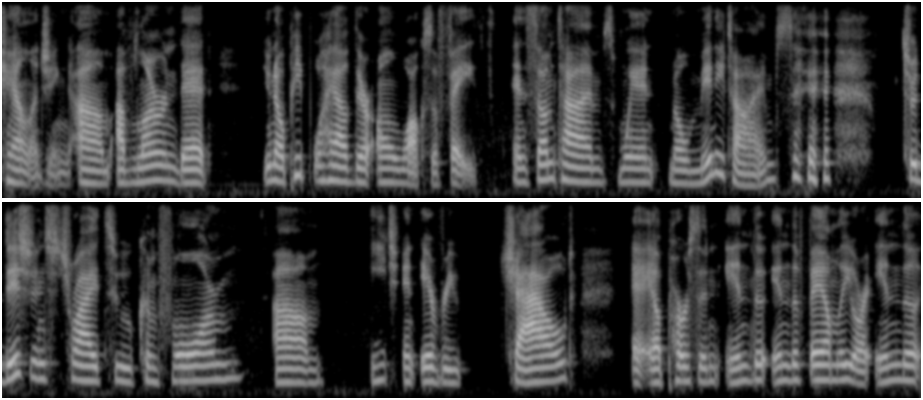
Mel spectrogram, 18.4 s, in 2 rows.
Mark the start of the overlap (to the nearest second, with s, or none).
none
